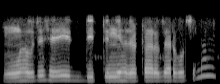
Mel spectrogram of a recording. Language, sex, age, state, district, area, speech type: Odia, male, 18-30, Odisha, Jagatsinghpur, rural, conversation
